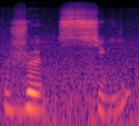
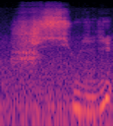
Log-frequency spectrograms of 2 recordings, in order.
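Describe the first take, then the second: First: Both words are said fully and separately. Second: The two words merge into one short syllable.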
